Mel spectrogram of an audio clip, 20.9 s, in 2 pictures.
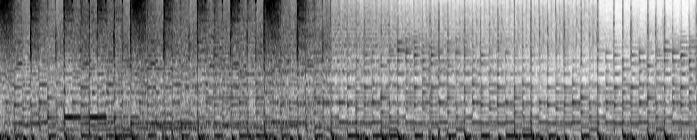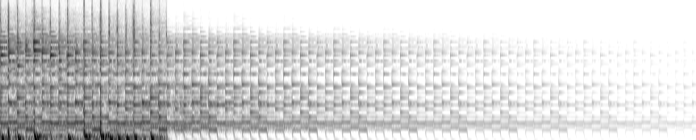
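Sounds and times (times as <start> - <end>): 
full instrumental music: 0.0 - 15.3.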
